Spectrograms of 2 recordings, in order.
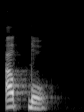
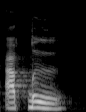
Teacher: Huruf do dibaca memantul dengan menebalkan pantulannya, yaitu atbo, bukan atbe, tetapi atbo, dengan kadar setengah harokat.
